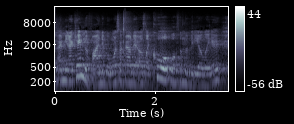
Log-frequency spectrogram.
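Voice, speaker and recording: Noticeable background noise behind a voice with an American accent. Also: woman. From Texas. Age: 20s. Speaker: software engineer. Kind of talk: casual talk to camera.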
